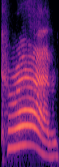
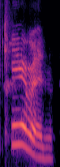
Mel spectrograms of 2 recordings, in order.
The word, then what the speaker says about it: Kieran: I always keep calling her Karan, but if not, it is Kieran.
